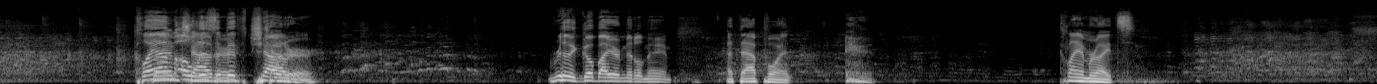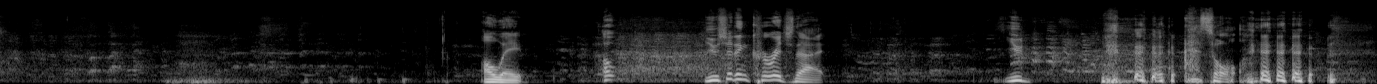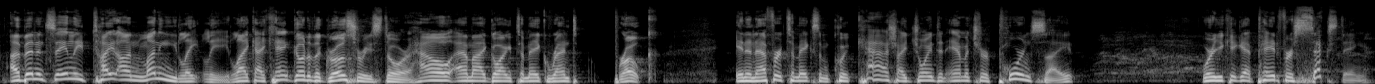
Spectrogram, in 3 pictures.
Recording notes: Live in Austin, TX! Live from SxSW.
